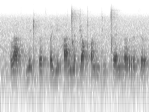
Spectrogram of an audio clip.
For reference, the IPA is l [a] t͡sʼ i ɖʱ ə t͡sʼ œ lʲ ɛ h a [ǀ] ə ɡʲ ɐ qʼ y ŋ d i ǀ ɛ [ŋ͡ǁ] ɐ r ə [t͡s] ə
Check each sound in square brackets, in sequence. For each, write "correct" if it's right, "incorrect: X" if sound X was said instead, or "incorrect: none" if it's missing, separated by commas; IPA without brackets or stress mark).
correct, incorrect: ŋ͡ǀ, incorrect: ŋ, correct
